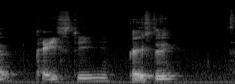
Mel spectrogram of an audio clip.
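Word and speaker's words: Paiste: Pasty? Pasty? That's how I hear it. Pasty? You're a drummer, so you should know this. I would say pasty. It's Pasty, pronounced gong, and what's that?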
